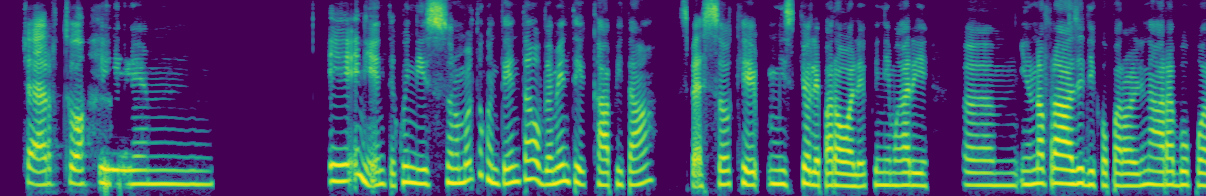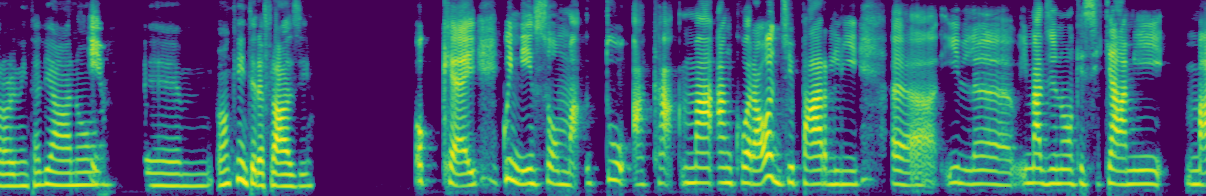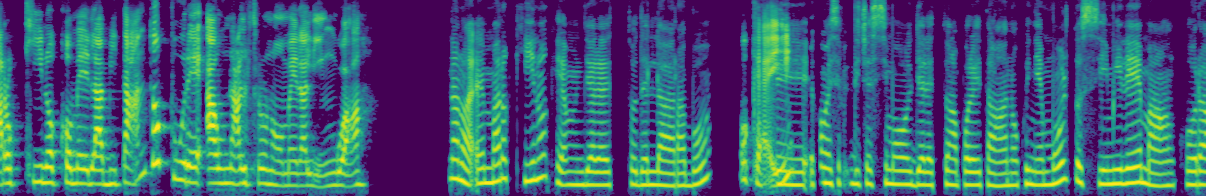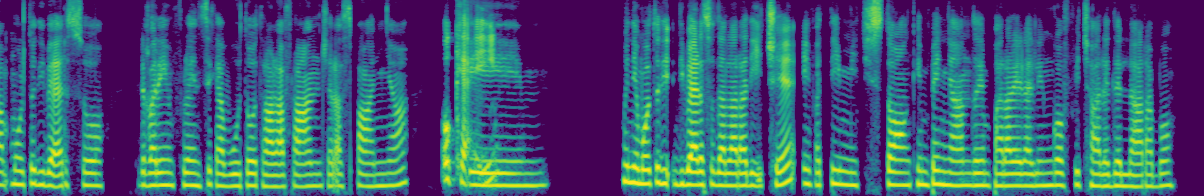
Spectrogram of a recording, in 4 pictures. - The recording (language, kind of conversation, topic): Italian, podcast, Che ruolo ha la lingua in casa tua?
- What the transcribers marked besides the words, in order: tapping; other background noise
